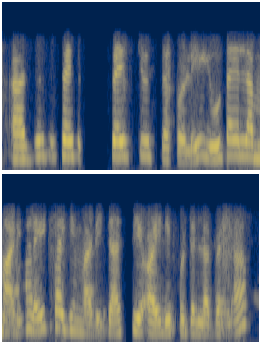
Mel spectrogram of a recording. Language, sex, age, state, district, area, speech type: Kannada, female, 18-30, Karnataka, Mysore, urban, conversation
